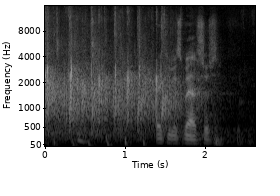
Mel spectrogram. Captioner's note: audience clapping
